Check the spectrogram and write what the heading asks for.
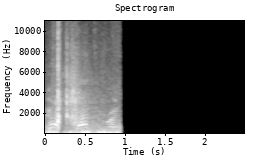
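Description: A baseball bat hitting a pitched ball once, a single sharp hit, in batting practice. The sound cuts off abruptly just under a second later.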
